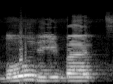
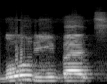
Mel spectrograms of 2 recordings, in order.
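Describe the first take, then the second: Both takes have the same delivery.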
